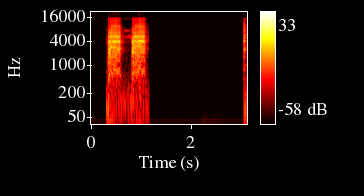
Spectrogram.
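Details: A parakeet utters two raspy, strident screeches back to back, falls silent for nearly two seconds, then starts another harsh call.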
